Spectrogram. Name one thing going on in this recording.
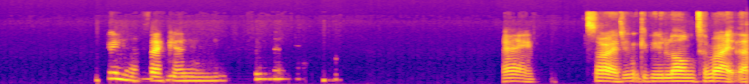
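A woman speaks calmly through a microphone, heard as on an online call.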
